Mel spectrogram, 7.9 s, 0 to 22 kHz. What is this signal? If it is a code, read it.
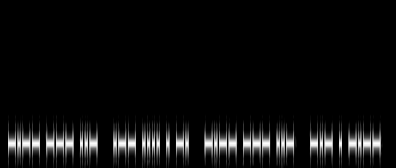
Morse code, heard as a keyed tone, about 25 wpm, 600 Hz. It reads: YOU WHEN YOU KEY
